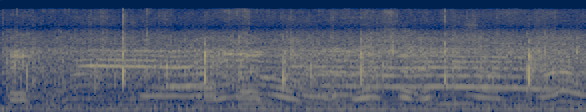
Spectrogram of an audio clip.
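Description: Several men's voices shouting and calling out as a football team jogs onto a grass pitch, with a few held high tones over them.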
